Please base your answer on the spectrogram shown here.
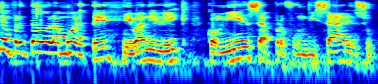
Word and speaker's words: Ilich: La muerte de Iván Ilich, de Lev Tolstoy. Sí, en ruso ya traducido, la CH se pronuncia como una K.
